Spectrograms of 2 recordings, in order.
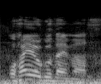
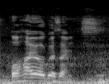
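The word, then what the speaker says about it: おはようございます: Ohayo gozaimasu. Ohayo gozaimasu. Ohayo is like my last name, Ohayon.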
